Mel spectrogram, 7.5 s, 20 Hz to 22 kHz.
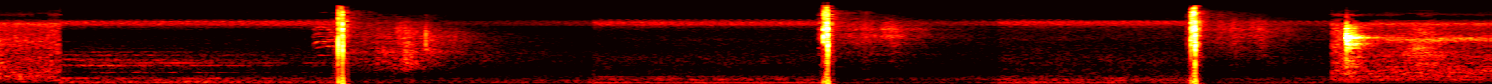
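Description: Shots from an FX Impact M3 air rifle fitted with a 0DB Tactical moderator, four sharp, sudden cracks spaced a second or two apart over a quiet hum, with no talking.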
